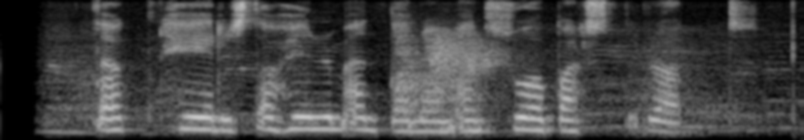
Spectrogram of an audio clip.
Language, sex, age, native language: Icelandic, female, 12, Icelandic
